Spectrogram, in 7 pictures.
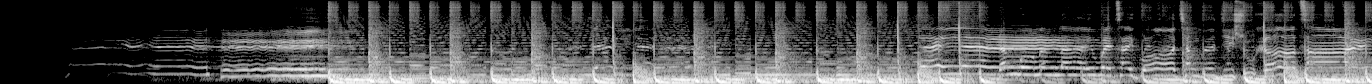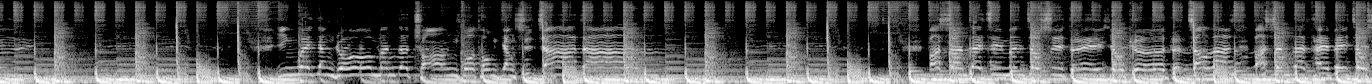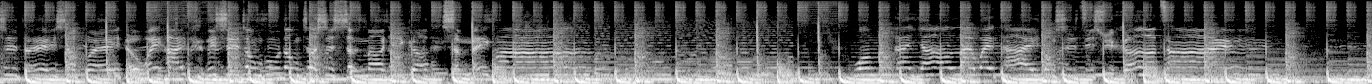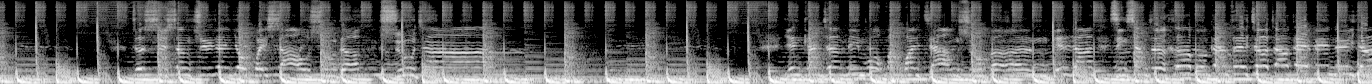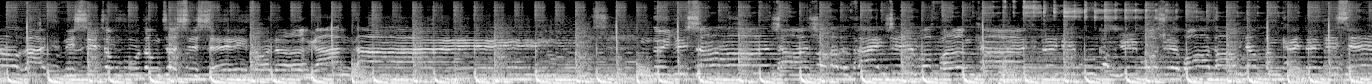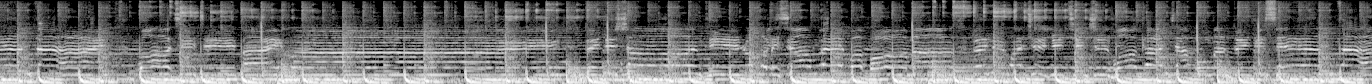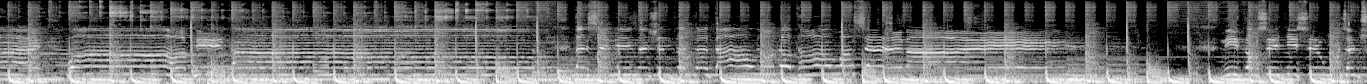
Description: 這配樂還真有電子花車的味道….
The song actually sounds catchy and has a pop feel.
